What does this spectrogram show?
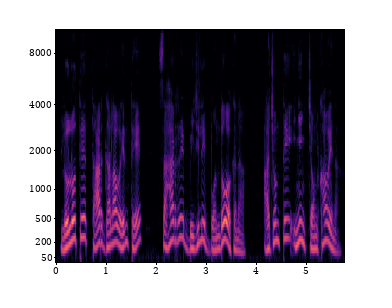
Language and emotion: Santali, surprised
